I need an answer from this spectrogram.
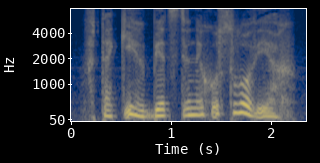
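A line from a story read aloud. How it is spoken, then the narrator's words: Barely audible woman repeating. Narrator (Russian): Еле слышно повторила женщина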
